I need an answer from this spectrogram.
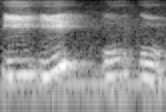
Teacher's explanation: ई ई उ ऊ संवृत स्वर होते हैं। इनका झुकाव ऊपर वाले जबड़े की तरफ होता है। तो ये जीभ ऊपर वाले जबड़े की ओर जाती है।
